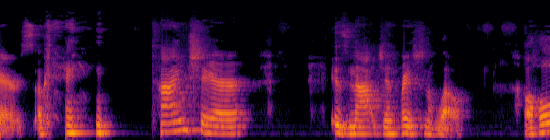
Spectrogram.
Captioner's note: laughter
